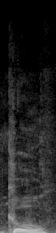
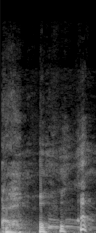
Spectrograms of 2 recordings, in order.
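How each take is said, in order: First: The vowel is a long 'oo' sound. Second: The vowel is a long 'oh' sound. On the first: The speaker calls it right. "Ghoul, I think is how you say it" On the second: The speaker calls it wrong. "not Goal"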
